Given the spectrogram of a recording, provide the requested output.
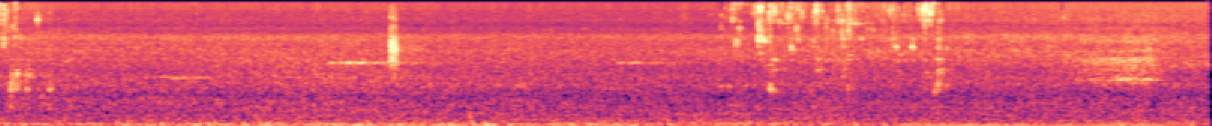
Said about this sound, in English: Let's pour some back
